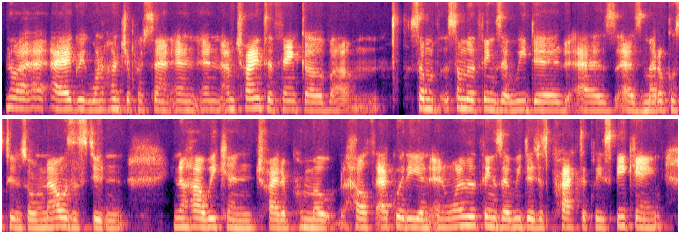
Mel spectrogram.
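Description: A woman physician from the United States, a native Spanish speaker, answers during a panel discussion over a video call from her office, using a laptop camera. She offers practical advice with animated hand gestures. Her voice is medium in pitch and a little fast.

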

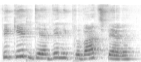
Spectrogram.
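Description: Stern, loud father in a storybook, read by a woman; roomy sound. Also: high voice, expressive, a little fast. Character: stern, anxious father in his forties. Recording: roomy echo.

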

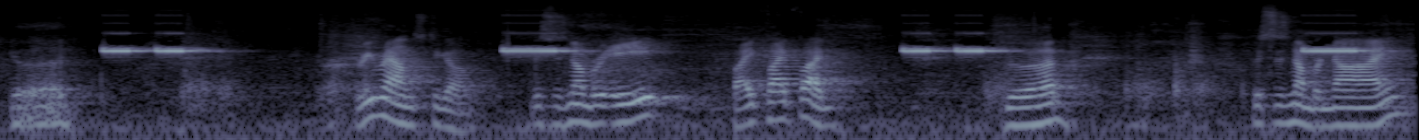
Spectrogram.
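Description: A man leading a group fitness class, calling out moves and counts with upbeat encouragement and frequent laughs. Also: mid-range voice. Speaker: fitness instructor. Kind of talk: coaching a live group class. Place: echoey gym with a group. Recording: echoey gym room, loud background noise.

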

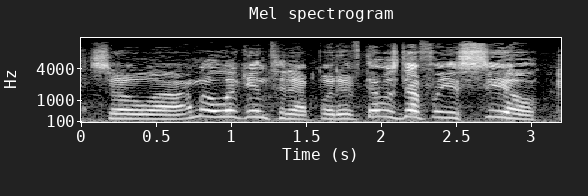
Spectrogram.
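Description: Man in his 30s, high voice, easygoing fishing host, loose and jokey, outdoors on camera mic, faint background hiss. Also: fast, a bit bright. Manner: easygoing, joking, lots of filler words. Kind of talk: casual outdoor fishing vlog. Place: outdoors by a canal. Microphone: camera mic, medium shot.

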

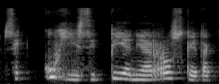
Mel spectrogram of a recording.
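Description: A woman reading a myth aloud as a storyteller, in a slow delivery that drifts into breathy whispers. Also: a little high. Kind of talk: storybook narration.

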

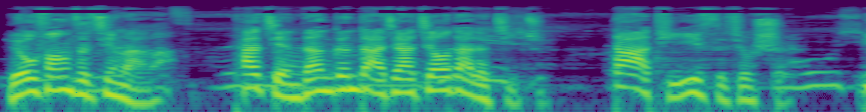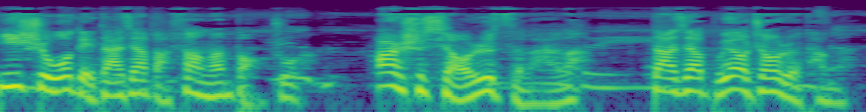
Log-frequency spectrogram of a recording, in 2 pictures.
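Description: A man narrates a television drama recap at a brisk clip. His voice sits a little high and moves up and down a lot as he tells the story. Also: very animated.

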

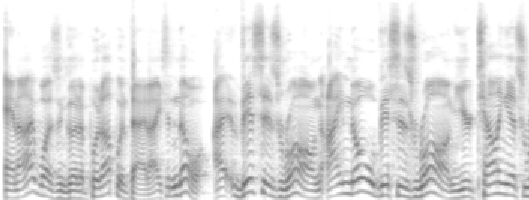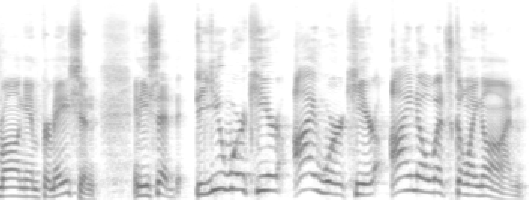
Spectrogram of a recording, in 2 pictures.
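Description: A man's voice: a little high, sing-song, normal speed, fairly bright tone. A man in his fifties from Canada, a travel vlogger telling an exasperated story straight to camera, gesturing as he retells an argument.

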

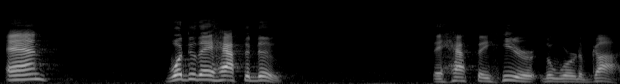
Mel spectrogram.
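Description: A man's voice: a little high, animated, takes it slowly, a bit bright. A middle-aged man preaching a sermon in a church sanctuary, emphatic, with rhetorical questions, on a headset mic. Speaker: pastor. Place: church sanctuary, medium-sized, indoors.

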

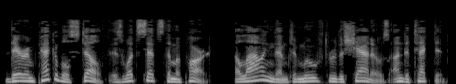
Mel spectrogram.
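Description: A male narrator reads a nature documentary script with a dramatic, sweeping delivery. His pitch rises and falls in a lively way, and his voice has a husky edge. The recording is dry and close, with no room sound. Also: fairly quick, no echo.

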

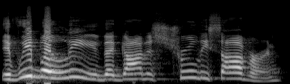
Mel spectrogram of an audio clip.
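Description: A pastor preaching a sermon in a lively, conversational way, full of rhetorical questions and little acted-out quotes. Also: male voice, extremely high pitch, normal speed. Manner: acts out everyday quotes in voices. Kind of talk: expository sermon.

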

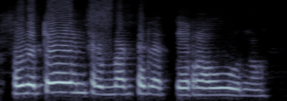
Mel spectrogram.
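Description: A woman's voice: fairly high pitch, fairly quick, mellow, no echo, rough recording. A woman from Ecuador, a comic author, presenting her books in a rambling, chatty way with many restarts over call audio. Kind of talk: online book fair presentation.

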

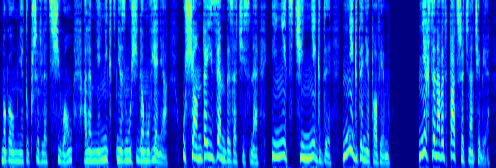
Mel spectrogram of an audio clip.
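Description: A woman voicing a stubborn, angry young girl who shouts back defiantly in a storybook reading. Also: on the low side, expressive, normal speed, dry recording, studio quality. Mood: furious, defiant.

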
